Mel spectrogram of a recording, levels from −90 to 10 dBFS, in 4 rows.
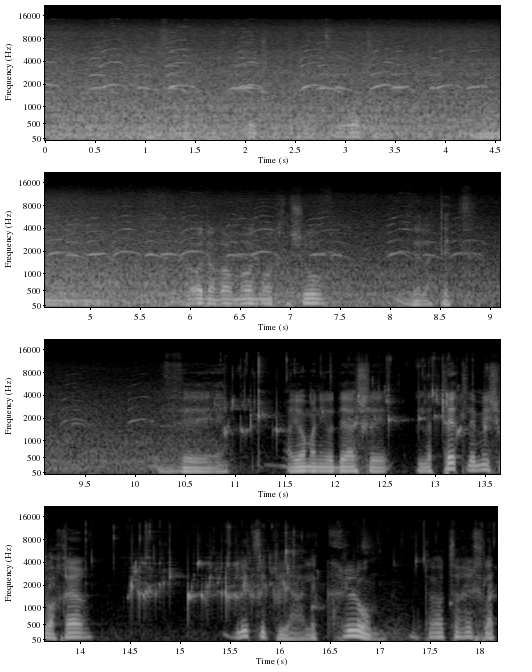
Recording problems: rain or running water; loud; throughout; 1 dB below the speech

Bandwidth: 14.5 kHz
